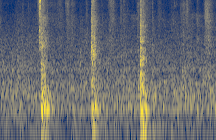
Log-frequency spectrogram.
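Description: Three sharp knocks, evenly spaced about a second apart, during wooden broadsword practice.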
